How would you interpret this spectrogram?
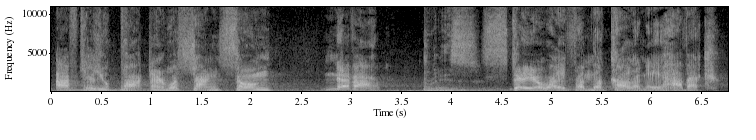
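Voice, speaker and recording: An actor playing a grim monstrous leader of outcasts in a fighting game, guttural and menacing. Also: male voice, fairly high pitch, wildly swooping pitch, sharp tone, slight background noise, exaggerated voice. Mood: stern, angry. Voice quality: guttural, very gravelly. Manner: slow, menacing warnings. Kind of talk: fighting-game creature acting.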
